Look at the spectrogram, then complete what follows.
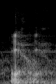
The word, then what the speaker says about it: Yahweh: Yahweh. Iku nak teng ejaan Latin Y besar, A H besar, W E H besar, Yahweh.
